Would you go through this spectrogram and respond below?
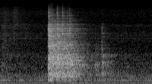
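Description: An omelette flipped in a pan gives one sharp metallic clatter followed by a brief sizzling wash that fades, with a faint second clink, close and alone.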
